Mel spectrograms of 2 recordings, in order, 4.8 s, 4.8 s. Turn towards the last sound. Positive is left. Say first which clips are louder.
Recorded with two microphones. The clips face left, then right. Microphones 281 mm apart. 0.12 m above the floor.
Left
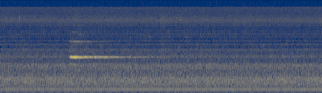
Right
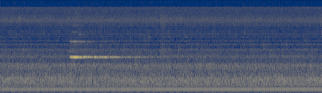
# left 2 dB
turn(degrees=15)  # may be behind; listen again after turning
